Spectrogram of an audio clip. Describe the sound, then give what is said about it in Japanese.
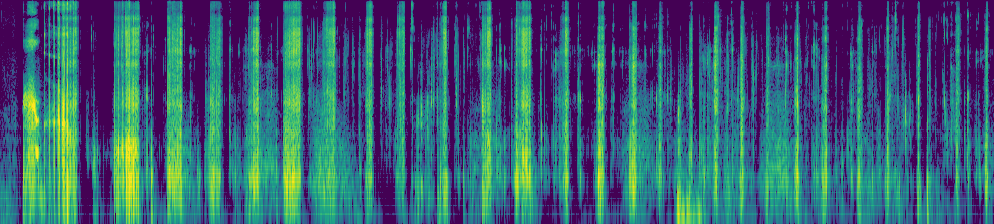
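Crisp crunching and chewing of Japanese tsukemono pickles, with many sharp, rhythmic bites that are louder at first and then come quieter and quicker, with no talk. “漬物の種類で全然音変わりますね。”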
